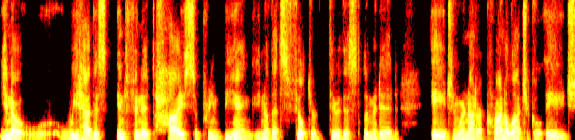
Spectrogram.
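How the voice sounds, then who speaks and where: With a New York accent, a man talks at a moderate pace in a fairly high voice, showing ordinary pitch variation against a quiet background. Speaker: near-death experiencer and author. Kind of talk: interview talk.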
